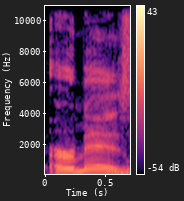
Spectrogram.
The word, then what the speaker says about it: Hermes: Not herpes, man. Hermes.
